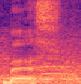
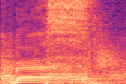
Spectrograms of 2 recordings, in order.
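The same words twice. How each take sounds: First: The word is said fairly softly. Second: The word is said loudly.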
